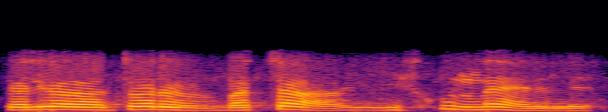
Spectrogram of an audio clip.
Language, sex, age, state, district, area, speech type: Maithili, male, 18-30, Bihar, Begusarai, rural, conversation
